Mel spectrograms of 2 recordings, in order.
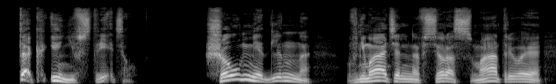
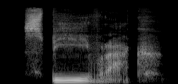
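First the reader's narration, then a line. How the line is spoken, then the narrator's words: Hissed. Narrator (Russian): прошипел я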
